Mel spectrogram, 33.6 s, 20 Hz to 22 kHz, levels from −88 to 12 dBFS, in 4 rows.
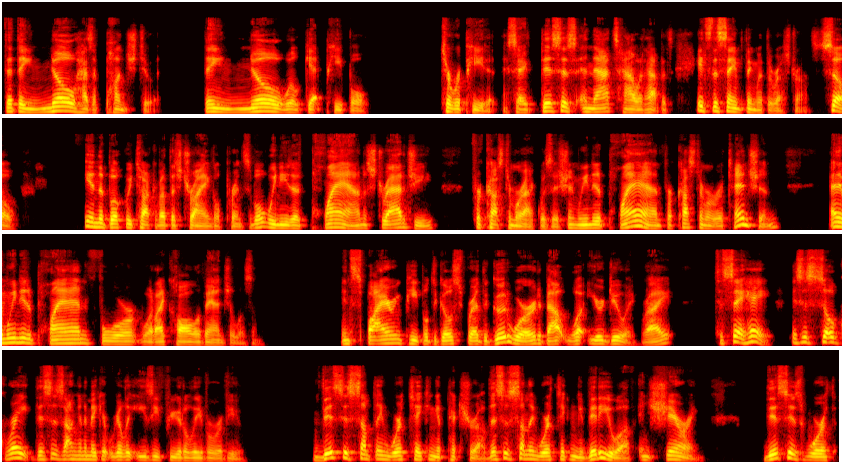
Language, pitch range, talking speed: English, 105-140 Hz, 220 wpm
